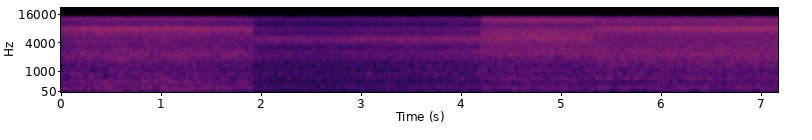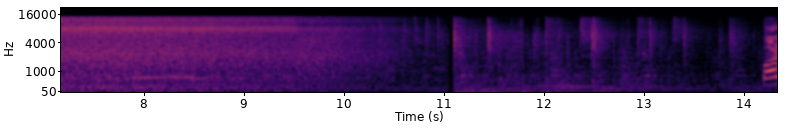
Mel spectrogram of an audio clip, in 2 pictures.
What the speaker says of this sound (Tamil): திருப்பரப்பு மெயின் அருவியில் ஆர்ப்பரித்து கொட்டும் தண்ணீரால் குளிக்க தடை.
